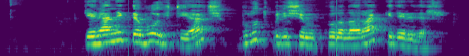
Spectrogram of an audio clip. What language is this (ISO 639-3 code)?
tur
